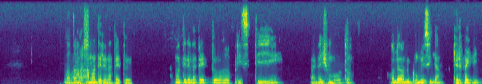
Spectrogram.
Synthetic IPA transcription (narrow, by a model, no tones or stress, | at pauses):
aamad̪eɾelakajt̪ɔ | amad̪eɾelakajt̪ɔpɾisi̥t̪i | anajʃɔmbʱɔbɔt̪ɔ | hɔleamiɡʱumesʰilamɖeɾpajnaj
